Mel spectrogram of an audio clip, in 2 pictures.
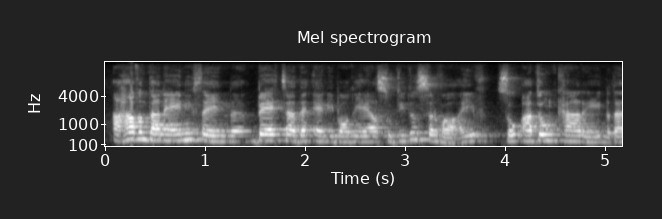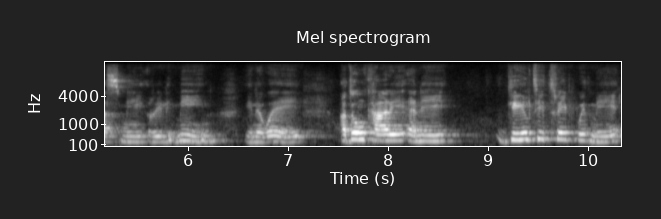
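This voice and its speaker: High-voiced Southern European woman speaking in echoey room. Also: a bit bright. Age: middle-aged. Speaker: seminar speaker, researcher. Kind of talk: informal public talk. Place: indoor seminar room with seated audience. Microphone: microphone on a stand. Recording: echoey room, some distance from mic.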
